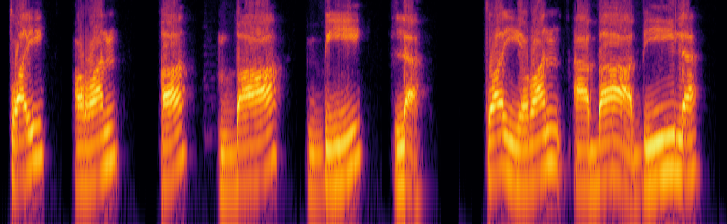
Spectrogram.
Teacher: यहाँ तनवीन का इजहार होगा क्योंकि तनवीन के बाद यहाँ हमजा है और हमजा हुरूफ हलकी में से है। यहाँ या साकिन से पहले जबर है, यालीन होगा। यहाँ अलिफ से पहले जबर है, अलिफ मद्दा थोड़ा खींच कर पढ़ना है।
